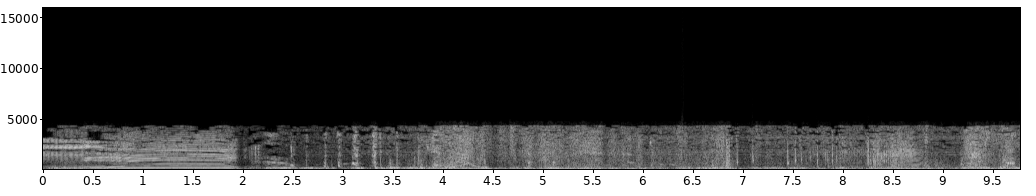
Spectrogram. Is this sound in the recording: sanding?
no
